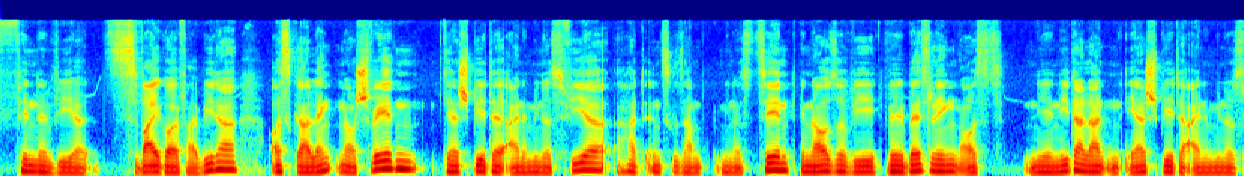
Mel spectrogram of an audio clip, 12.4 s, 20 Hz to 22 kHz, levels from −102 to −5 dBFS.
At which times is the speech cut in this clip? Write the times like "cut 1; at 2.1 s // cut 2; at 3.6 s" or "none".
cut 1; at 7.1 s // cut 2; at 7.9 s // cut 3; at 8.8 s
